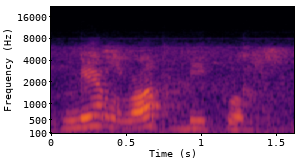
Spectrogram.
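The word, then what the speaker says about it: مِنْ رَبِّكُمْ: Jadi nun matinya tadi tidak kita baca, langsung kita masukkan bunyi ro menjadi min rabbikum.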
